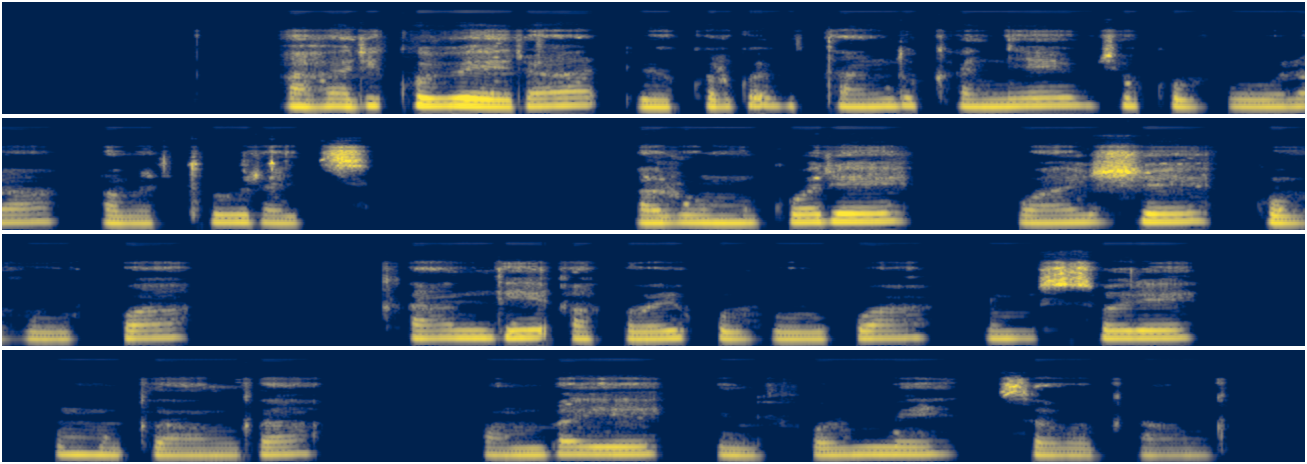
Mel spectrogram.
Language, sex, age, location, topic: Kinyarwanda, female, 18-24, Huye, health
